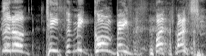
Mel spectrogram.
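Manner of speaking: high, slow mock yell; hammed-up drunk brawler. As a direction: ham up a pub fighter, laughing. Mocking drunk Irish brawler.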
